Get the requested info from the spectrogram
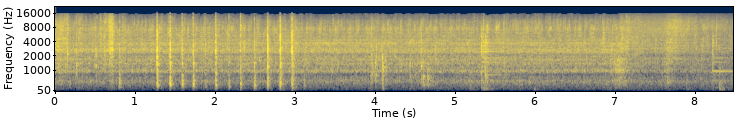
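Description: Ground beef frying in a pot with a steady sizzle. About a second in comes a quick run of sharp taps, and later a few knocks and scrapes as a spatula stirs the meat.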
